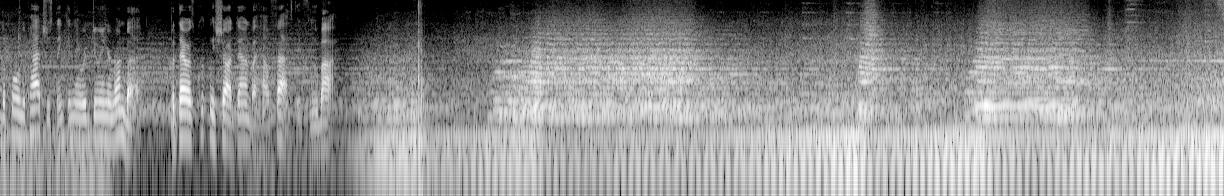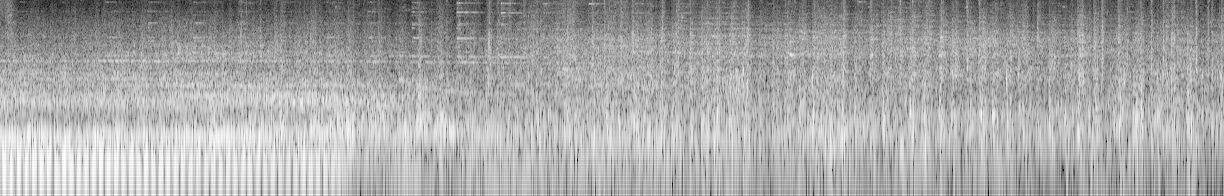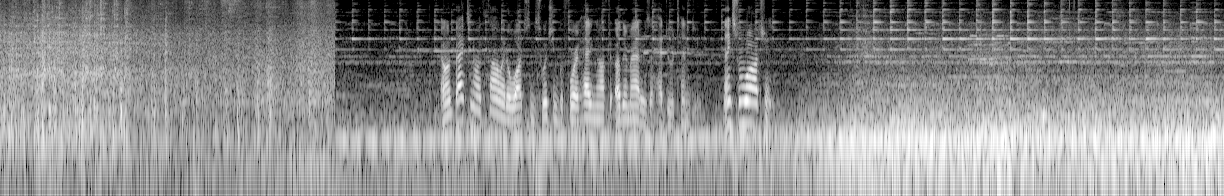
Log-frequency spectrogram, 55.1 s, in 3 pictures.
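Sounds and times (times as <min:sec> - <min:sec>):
clickety-clack of train wheels: 0:00.0 - 0:01.2, 0:20.4 - 0:41.8
train horn blasts: 0:02.0 - 0:02.8, 0:07.3 - 0:11.7, 0:12.8 - 0:17.4.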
